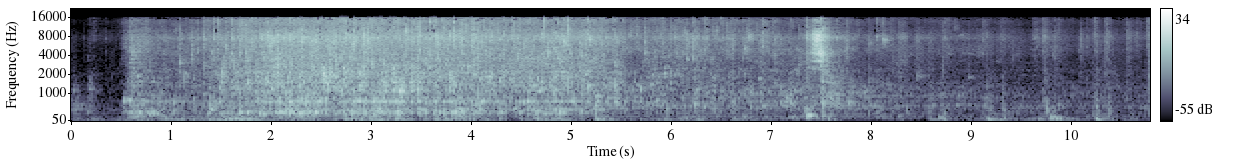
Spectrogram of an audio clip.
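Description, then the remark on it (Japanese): A toilet flushes with a loud, sudden rush of water that swells for several seconds, then gradually subsides into a gurgling trickle, with a brief clunk partway through as the tank refills. “じゃあちょっと流しますね。うるさくなります。”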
